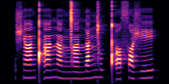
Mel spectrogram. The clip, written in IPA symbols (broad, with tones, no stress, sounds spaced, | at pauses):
ʃ ã˦˥ ǃʼ ã˦˥ n ã˧ ŋ͡ǀ ã˧ n a˦˥ ŋ͡ǀ u˦˥ ǃʼ e˨˥ sˤ ɛ˧ ʒ e˦˥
